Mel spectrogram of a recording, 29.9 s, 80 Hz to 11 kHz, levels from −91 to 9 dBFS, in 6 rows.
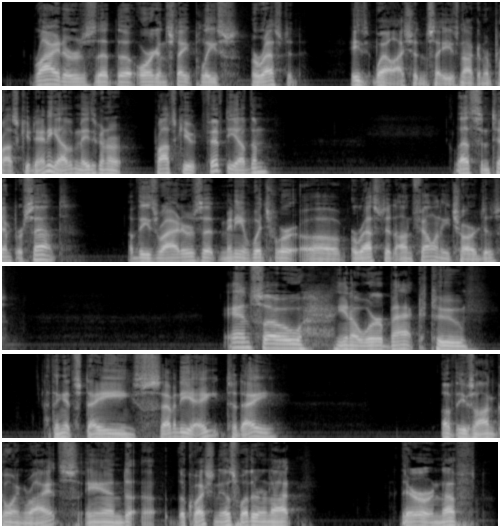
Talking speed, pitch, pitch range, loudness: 145 wpm, 105 Hz, 100-120 Hz, -23 LUFS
